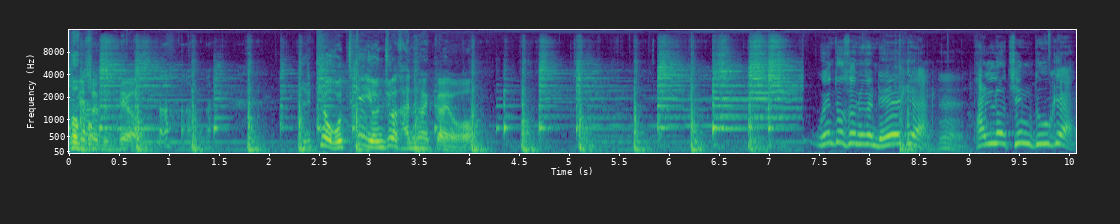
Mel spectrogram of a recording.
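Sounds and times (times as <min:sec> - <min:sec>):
drum strokes: 0:00.0 - 0:07.4.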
